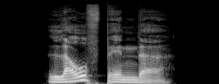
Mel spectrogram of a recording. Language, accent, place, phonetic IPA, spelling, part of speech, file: German, Germany, Berlin, [ˈlaʊ̯fˌbɛndɐ], Laufbänder, noun, De-Laufbänder.ogg
- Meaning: nominative/accusative/genitive plural of Laufband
